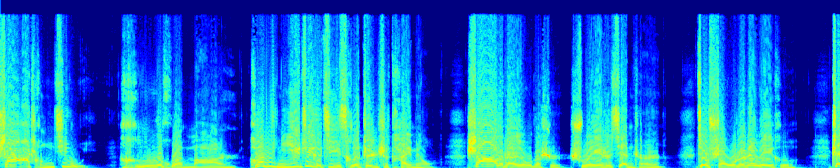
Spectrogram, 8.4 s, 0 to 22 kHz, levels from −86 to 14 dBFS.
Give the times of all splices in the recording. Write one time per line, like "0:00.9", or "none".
0:02.4
0:02.7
